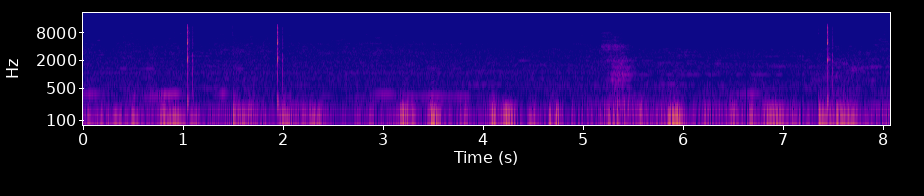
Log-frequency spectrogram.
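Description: A short, bright game click sounds a few times.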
